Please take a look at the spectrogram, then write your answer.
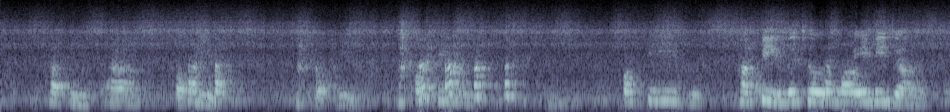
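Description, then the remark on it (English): A human voice imitates puppies and dogs with a series of short, high yips and barks in uneven bursts, fairly loud, with brief pauses between clusters. “Puppy, little baby dogs.”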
